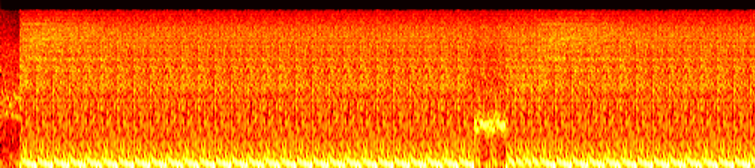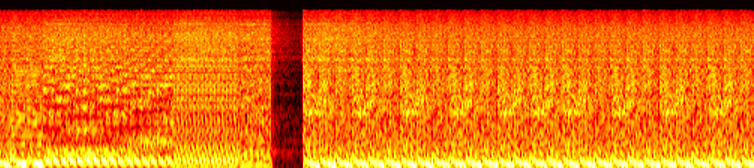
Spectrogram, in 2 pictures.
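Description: Speedcore electronic music: very fast, distorted kick drums pounding under a dense, noisy wall of synths. About five seconds in the pattern breaks into a glitchy, stuttering passage, then cuts out for a split second just before seven seconds, and the kicks slam back in.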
